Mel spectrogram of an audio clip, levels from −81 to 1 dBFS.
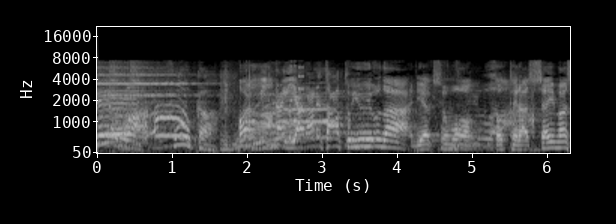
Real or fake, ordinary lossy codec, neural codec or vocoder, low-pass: fake; none; vocoder, 24 kHz, 100 mel bands, Vocos; 7.2 kHz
